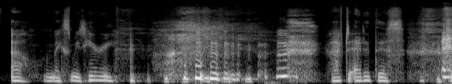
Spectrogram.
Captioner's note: group laughing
